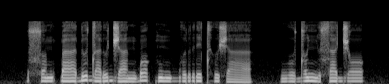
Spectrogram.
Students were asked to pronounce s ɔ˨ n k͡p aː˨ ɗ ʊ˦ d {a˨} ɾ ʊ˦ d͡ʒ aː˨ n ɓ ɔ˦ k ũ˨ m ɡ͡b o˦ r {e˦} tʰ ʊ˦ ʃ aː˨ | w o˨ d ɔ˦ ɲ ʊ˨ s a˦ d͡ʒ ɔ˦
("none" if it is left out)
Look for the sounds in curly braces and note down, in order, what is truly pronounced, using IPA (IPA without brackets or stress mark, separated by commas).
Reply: a˨, e˦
